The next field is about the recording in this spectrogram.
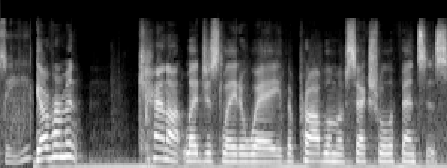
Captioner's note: applause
